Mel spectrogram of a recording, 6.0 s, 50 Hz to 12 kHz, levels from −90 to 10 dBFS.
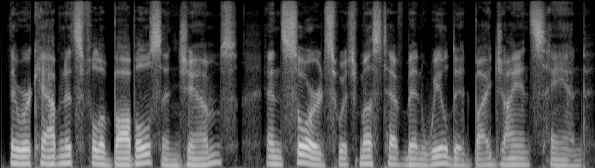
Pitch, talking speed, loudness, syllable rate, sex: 130 Hz, 180 wpm, -19 LUFS, 4.4 syllables/s, male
